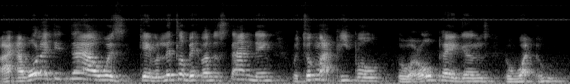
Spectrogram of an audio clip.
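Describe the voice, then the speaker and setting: With audible room echo around him, a man talks at a fairly quick pace in an animated tone with lively intonation. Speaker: rabbi teaching a Torah class. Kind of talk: lecture. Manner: dynamic, animated; halting, frequent restarts.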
